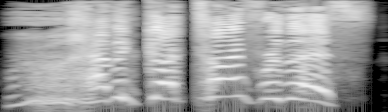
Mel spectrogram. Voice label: hurt vo

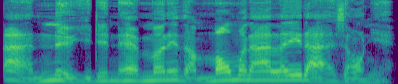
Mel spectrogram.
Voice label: trader male neutral sale declined

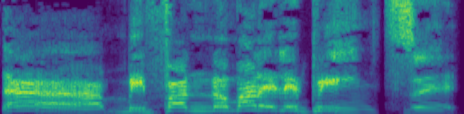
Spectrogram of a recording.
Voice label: hurt vo; scorpion chuck

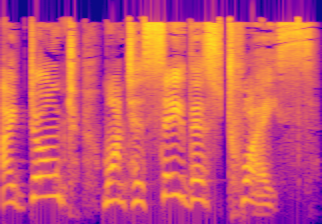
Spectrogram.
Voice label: hurt; flea

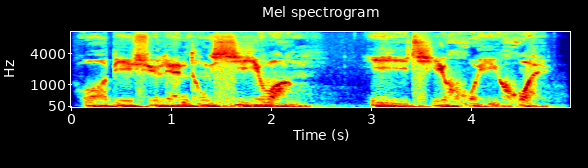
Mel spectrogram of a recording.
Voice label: move, zh; Aatrox

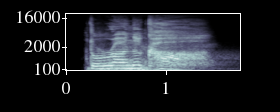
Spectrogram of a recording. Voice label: female demon hunter morphed yes, zh

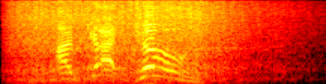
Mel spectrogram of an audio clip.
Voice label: yes attack, en; Gyrocopter

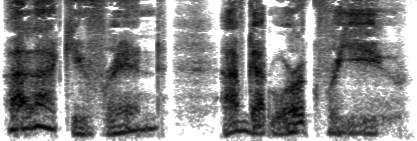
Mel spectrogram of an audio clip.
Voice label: trader male like quest offer

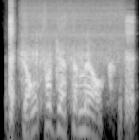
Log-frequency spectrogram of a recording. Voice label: walkie start

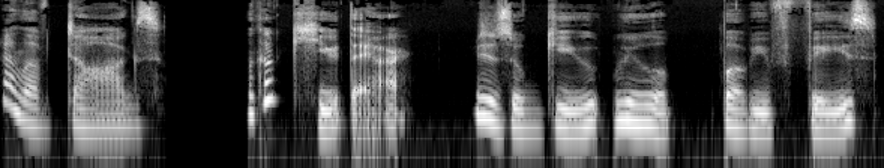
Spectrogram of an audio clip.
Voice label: trader monolog; 商人杰恩（七日杀）

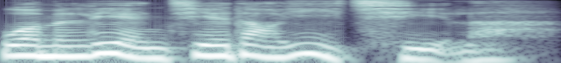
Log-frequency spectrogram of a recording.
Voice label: move zh

